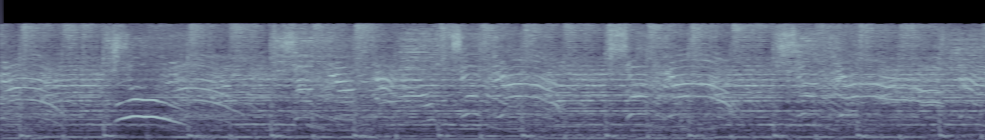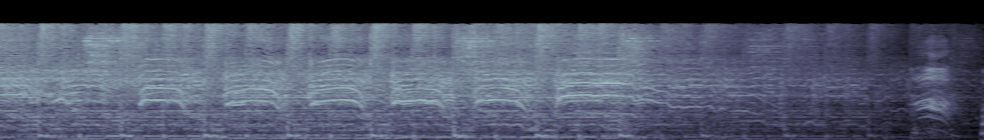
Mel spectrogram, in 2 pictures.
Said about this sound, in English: So, it is my amazing and humble pleasure to introduce this next panelist. He shows us how Dad did it. He shows us how America does it. And it's worked out pretty well so far. Everybody, give a raging round of applause for our Admiral, Kerry Jackson!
